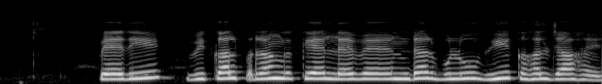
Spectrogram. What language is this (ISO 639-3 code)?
mag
